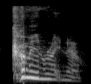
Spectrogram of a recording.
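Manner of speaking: urgent call. Acted. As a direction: call him in at once. Rebbe's urgent summons.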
